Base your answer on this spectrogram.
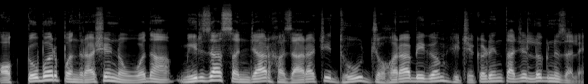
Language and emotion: Goan Konkani, neutral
